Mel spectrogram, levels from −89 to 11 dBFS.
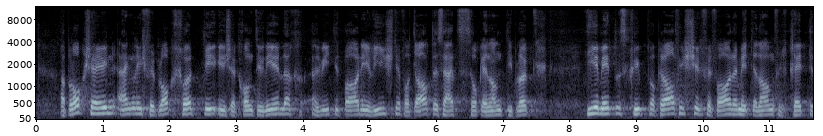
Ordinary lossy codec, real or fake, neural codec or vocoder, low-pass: none; fake; codec, 24 kHz, 3 kbps, HILCodec; none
